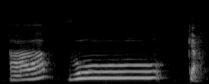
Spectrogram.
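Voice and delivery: avocat slowly split, the "vo" held long; stretched middle O. Shown as a demonstration. Teacher locating O in the middle, slow split syllables. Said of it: "il est au milieu".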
